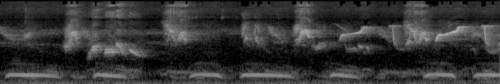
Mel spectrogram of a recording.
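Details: A female Indian peafowl gives crisp, evenly spaced arched notes, about two per second, beneath a dense chatter of high chirps and rising whistles from small birds.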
